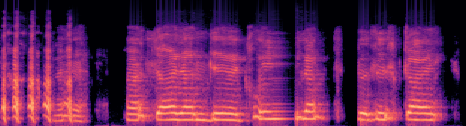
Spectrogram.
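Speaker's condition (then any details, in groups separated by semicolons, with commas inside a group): Cerebral palsy; uses wheelchair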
